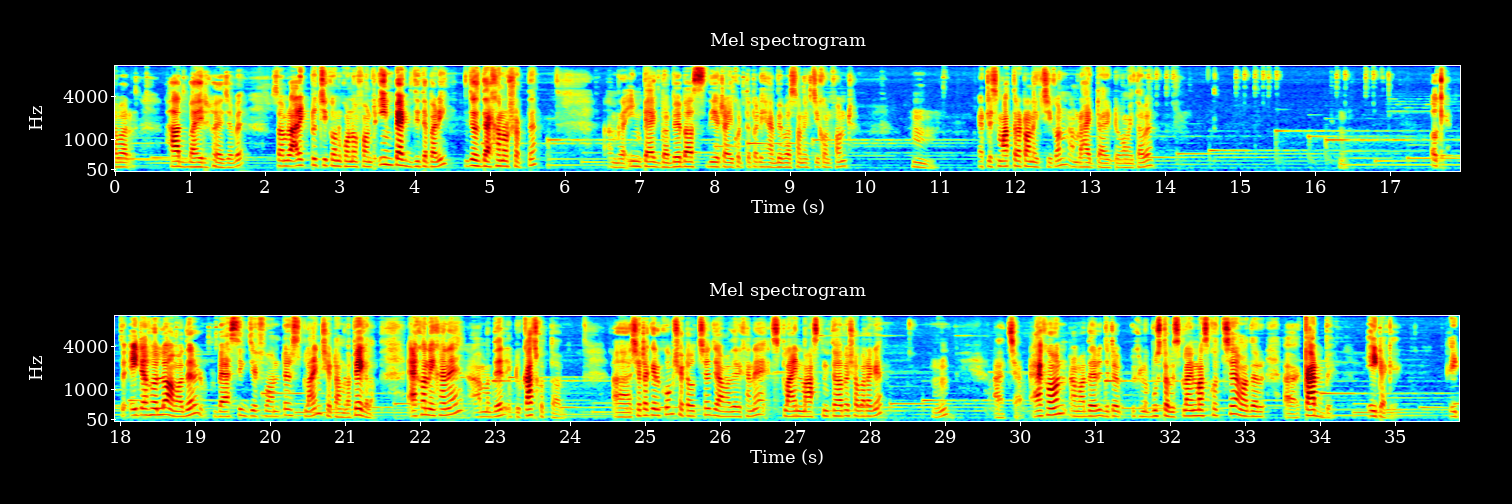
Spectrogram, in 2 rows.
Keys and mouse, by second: 0.7 middle click, 1.2 middle click, 3.7 click, 3.7 middle click, 7.5 click, 8.5 middle click, 9.5 middle click, 9.5 click, 11.4 click, 11.4 middle click, 12.7 click, 14.1 click, 14.3 click, 15.3 click, 19.9 middle click, 21.2 middle click, 27.1 click, 30.5 click.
